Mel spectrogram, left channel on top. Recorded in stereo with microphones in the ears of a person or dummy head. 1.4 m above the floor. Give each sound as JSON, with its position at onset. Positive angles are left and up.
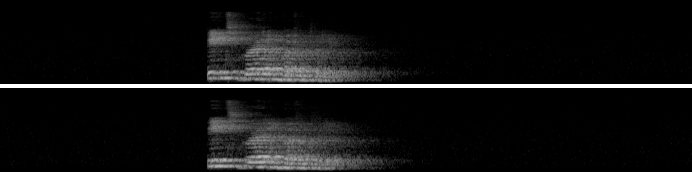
{"t": 2.1, "sound": "a woman speaking", "side_deg": 25, "distance_m": 3.5}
